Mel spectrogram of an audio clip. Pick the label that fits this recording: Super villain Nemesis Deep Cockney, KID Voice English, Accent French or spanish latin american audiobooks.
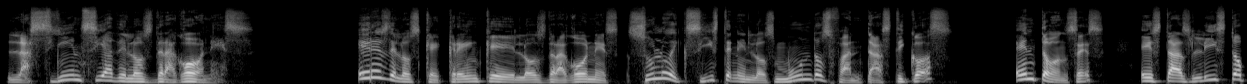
spanish latin american audiobooks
